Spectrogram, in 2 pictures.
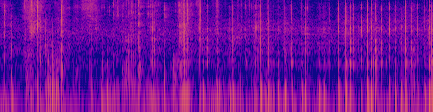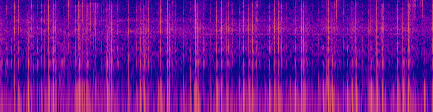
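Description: Fingertips tap and scratch the cover and ridged spine of a brown, book-sized leather notebook held close to the microphone. The result is a dense, fast run of dry, muffled thumps with deep, low-heavy body, each dying away almost instantly, under a faint crackly scratching texture.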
